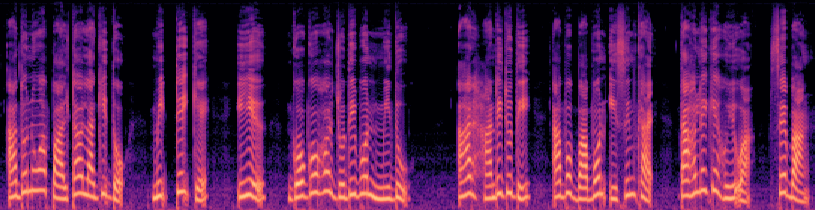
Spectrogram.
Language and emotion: Santali, neutral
